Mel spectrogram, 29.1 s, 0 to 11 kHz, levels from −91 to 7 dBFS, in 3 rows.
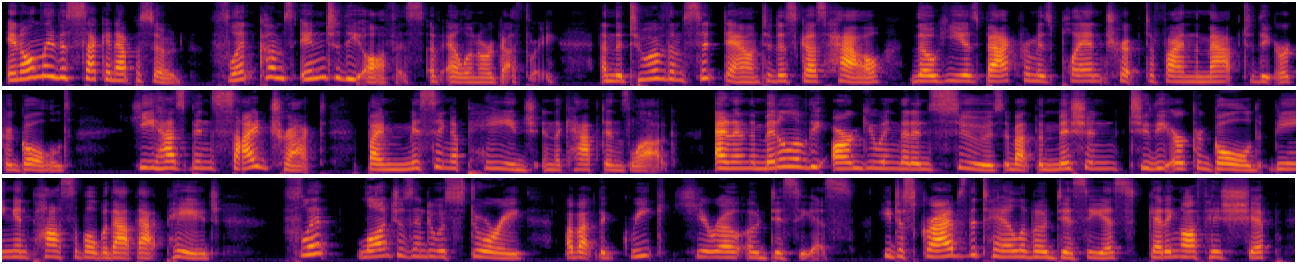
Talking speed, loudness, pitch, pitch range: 190 wpm, -24 LUFS, 220 Hz, 200-250 Hz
